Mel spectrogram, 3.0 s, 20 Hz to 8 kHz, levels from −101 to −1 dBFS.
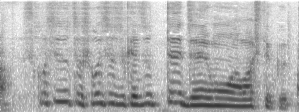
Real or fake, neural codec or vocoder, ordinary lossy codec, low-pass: real; none; none; none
